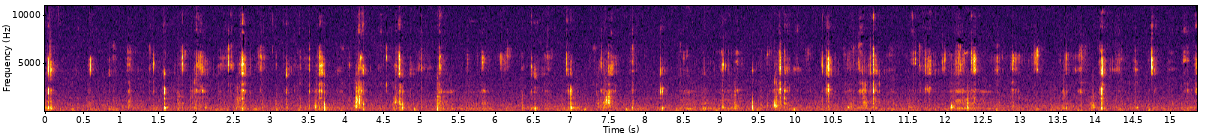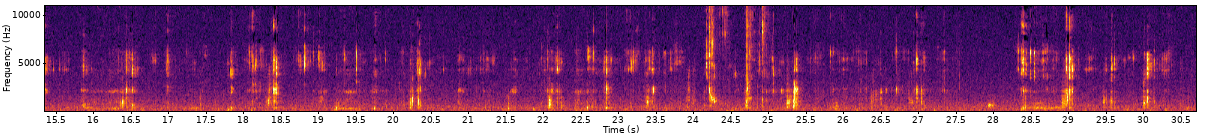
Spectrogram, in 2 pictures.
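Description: Close-miked mouth sounds of a person chewing soft, naturally fermented Korean rice cake (jangijitteok), a steady run of short, irregular smacks and clicks.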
